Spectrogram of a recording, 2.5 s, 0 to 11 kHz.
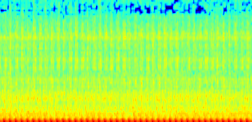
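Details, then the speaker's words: Five-year-old SYM VF3i idle, no gasket leaks or oil consumption: steady fast idle pulses with dry rattly ticking from the cam chain, weak tensioner; fix is a manual or auto tensioner. "Okey, so kalau hampa dengar bunyi bahagian enjin yang ketek-ketek tu adalah antara bunyi rantai kecil."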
